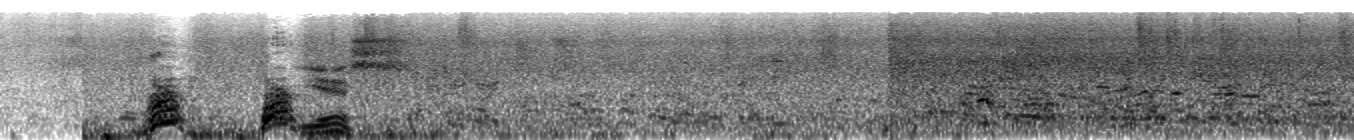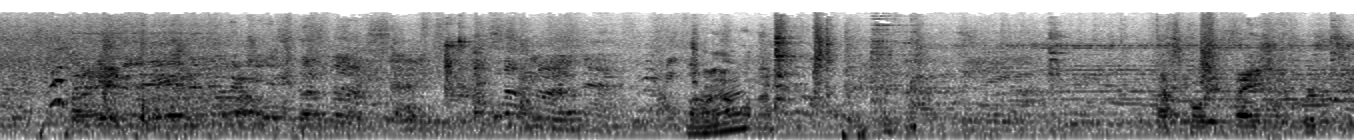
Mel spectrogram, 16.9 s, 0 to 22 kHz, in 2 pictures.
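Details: Basset Hounds, part of a group of 23 on a five-mile walk around Ham Hill, Somerset, give a couple of loud, deep barks early on. Then comes a steady wash of outdoor crowd chatter, scattered yips and people talking.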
